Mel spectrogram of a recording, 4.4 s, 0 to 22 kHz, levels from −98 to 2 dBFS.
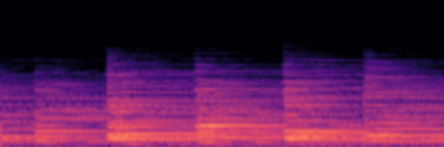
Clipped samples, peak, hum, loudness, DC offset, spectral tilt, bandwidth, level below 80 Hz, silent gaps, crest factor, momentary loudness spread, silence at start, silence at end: under 0.1%; -14 dBFS; none; -29 LUFS; under 0.1%; -10.5 dB/octave; 4.7 kHz; -56 dBFS; none; 16 dB; 8 LU; 0 s; 0 s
